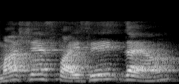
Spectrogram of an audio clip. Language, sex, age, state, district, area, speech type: Goan Konkani, male, 45-60, Goa, Canacona, rural, spontaneous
